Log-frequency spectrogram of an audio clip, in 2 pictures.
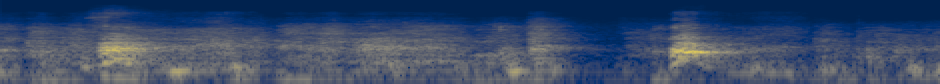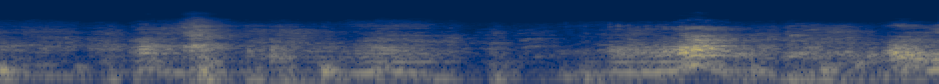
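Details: A Great Dane, irritated by a companion who aggravates him, lets out two sharp, loud barks about three seconds apart amid lower rumbling dog noises, with a person talking over much of the recording.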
